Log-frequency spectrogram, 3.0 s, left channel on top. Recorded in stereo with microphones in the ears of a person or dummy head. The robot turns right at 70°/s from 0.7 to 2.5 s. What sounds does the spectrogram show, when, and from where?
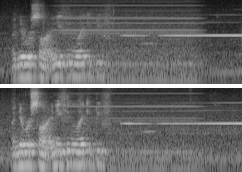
0.1 s a man speaking: 60° right, 0.8 m; by 1.4 s 10° right, 0.8 m
1.5 s a flute: 60° right, 1.8 m; by 3.0 s 10° left, 1.8 m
